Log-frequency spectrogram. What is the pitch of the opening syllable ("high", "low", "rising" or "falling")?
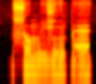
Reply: high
